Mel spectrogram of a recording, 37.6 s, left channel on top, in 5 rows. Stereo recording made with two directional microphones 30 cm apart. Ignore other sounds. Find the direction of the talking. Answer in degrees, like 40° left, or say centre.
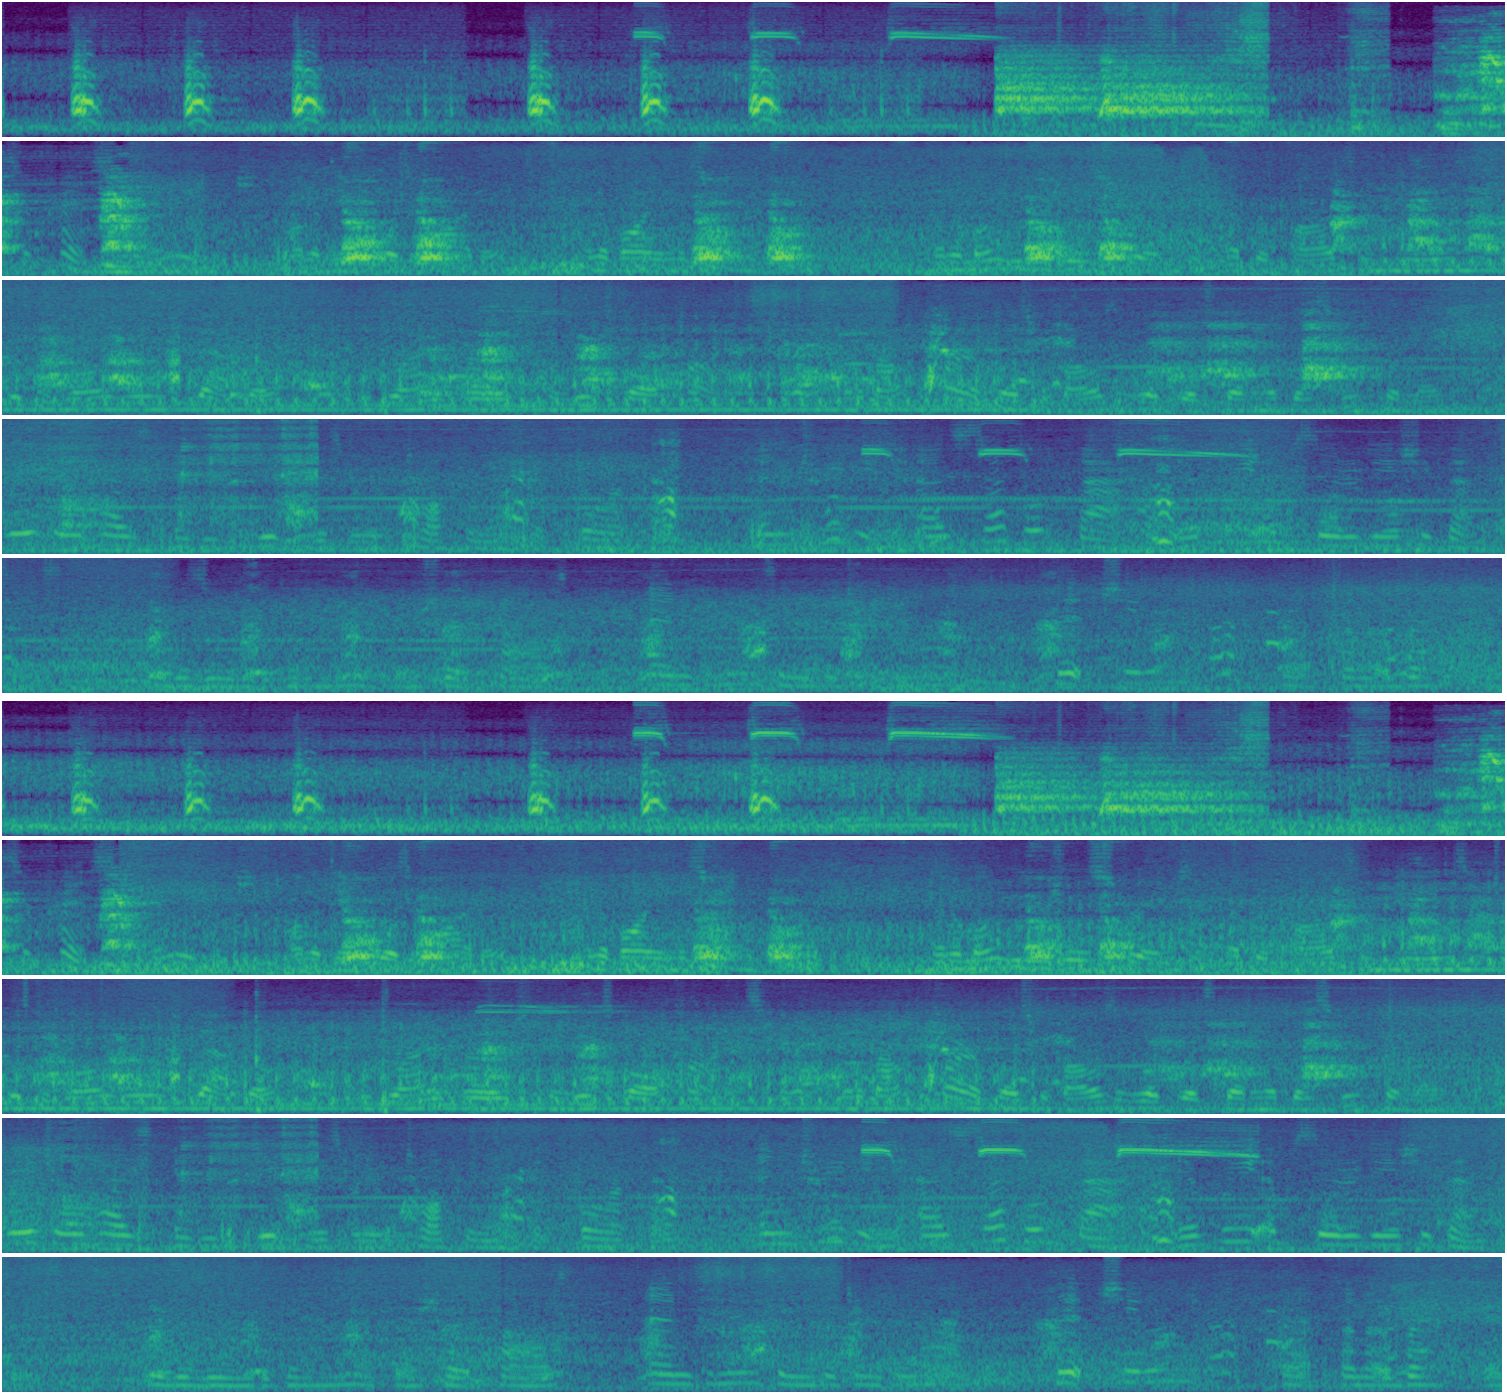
20° right.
